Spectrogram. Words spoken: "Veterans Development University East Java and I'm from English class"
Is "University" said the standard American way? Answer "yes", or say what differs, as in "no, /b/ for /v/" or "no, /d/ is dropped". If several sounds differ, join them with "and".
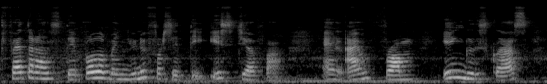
no, /f/ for /v/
